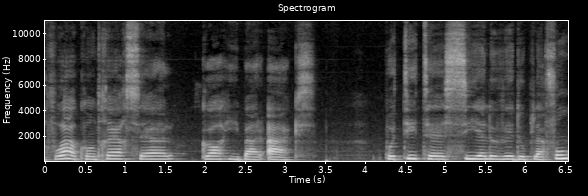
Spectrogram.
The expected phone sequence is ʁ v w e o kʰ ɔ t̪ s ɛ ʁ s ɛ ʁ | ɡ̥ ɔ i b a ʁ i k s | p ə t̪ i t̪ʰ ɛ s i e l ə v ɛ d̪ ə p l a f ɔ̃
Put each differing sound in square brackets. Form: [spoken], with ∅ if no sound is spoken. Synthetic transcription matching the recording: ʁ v w [a] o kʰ [ɔ̃] t̪ [χ] ɛ ʁ s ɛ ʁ | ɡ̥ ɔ i b a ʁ [a] k s | p ə t̪ i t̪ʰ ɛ s i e l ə v [e] d̪ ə p l a f ɔ̃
